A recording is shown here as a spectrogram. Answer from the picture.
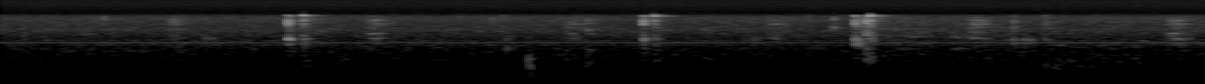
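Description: Near silence with three faint computer-mouse clicks, spaced about a second apart from a second and a half in, over a faint steady electronic tone.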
